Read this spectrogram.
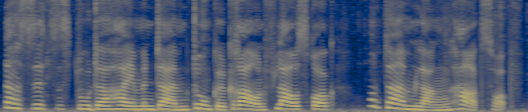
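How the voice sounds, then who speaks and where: Lady doing a sneaky greedy fairytale cat, high voice, kinda curt and brazen. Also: unhurried, lightly acted. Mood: dismissive. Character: sly, greedy female cat, curt and scheming.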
